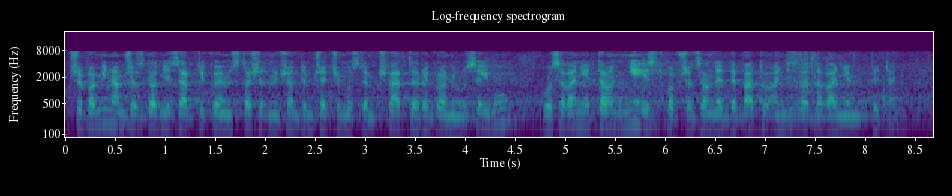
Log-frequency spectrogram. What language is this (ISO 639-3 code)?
pol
